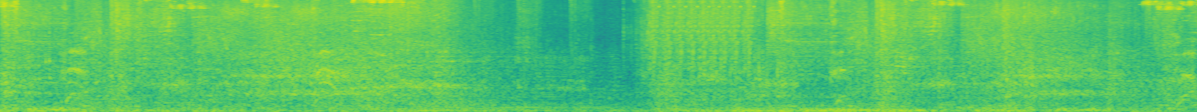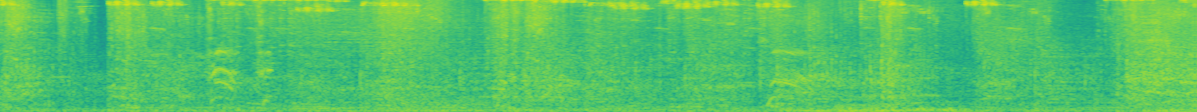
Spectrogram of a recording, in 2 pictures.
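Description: A creature growls and roars.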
